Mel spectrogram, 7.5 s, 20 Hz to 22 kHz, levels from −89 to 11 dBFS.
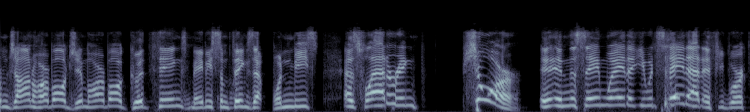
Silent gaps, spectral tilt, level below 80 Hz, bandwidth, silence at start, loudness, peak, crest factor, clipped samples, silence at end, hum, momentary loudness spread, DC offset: none; -3.5 dB/octave; -60 dBFS; 8.2 kHz; 0 s; -22 LUFS; -4 dBFS; 20 dB; under 0.1%; 0.05 s; none; 8 LU; under 0.1%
